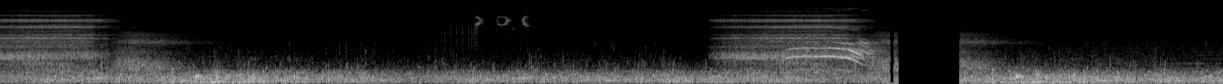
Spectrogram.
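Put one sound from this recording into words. Bubbles from a diver's breathing gurgle and rumble underwater.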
